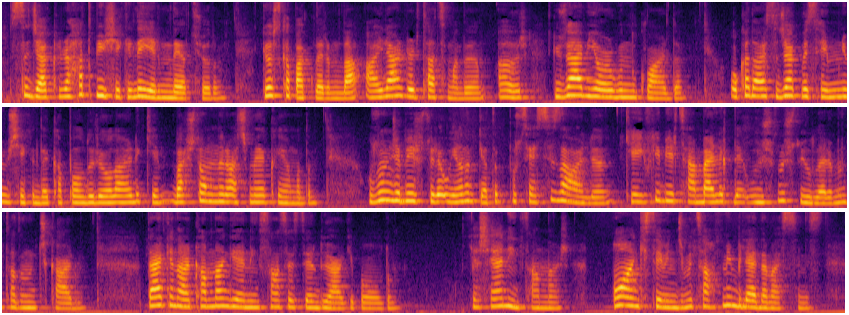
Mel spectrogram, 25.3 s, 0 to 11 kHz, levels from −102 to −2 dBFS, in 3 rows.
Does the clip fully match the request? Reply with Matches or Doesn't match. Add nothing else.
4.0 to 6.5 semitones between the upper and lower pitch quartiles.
Doesn't match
